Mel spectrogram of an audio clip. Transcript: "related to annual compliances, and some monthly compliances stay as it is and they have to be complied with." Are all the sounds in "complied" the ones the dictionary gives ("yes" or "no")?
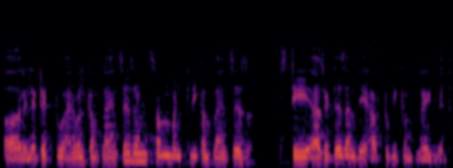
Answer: yes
